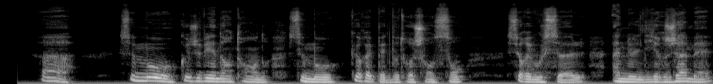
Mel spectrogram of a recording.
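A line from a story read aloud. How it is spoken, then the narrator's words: Cried out. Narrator (French): s'écria Patricio Bempo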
